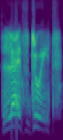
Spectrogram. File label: agree, jungle fem epic; vo; agents; Source Model Packs; Counter Strike Model Pack; CS2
